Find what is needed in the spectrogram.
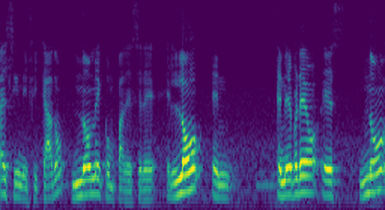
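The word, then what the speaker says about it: לא: mismo nos da el significado no me compadecer lo en en hebreo es no se dice lo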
